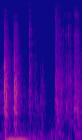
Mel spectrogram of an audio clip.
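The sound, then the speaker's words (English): A quick burst of clacky typing on a vintage Cherry mechanical keyboard, several sharp keystrokes in an uneven rhythm with a brief pause before more keys are struck, fairly loud with no talking. “It's based on a Cherry for the same era. So I actually have one here.”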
